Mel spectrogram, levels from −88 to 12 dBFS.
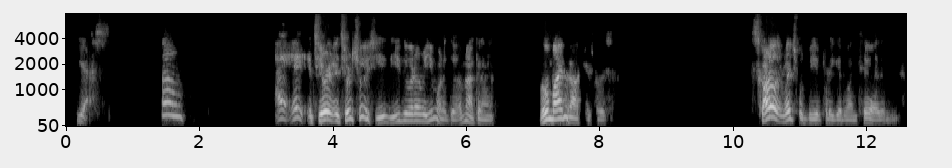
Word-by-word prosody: Yes. - - -14 0.8
Oh 320 -4 -4 1.4
I - - -6
i 320 - -8 0.3
it's - - -8
your 400 +2 +9
it's 340 - -3
your 200 +3 +3
choice. 240 +1 -6
You 270 +4 -3
you 265 -8 -6
do 180 0 -3
whatever 180 -1 -2
you 190 +9 -5
wanna 230 -2 -9
do. 205 - -11
I'm - - -12
not 160 -8 -6
gonna 100 -2 -10 0.7
who - - +6
am 220 0 +5
I 225 +2 +8
to 255 - -1
knock 275 - -2
your - - -19 0.2
choice? - - -20 2.1
Scarlet 265 - +5
Witch 215 +3 -1
would - - -9
be 115 0 -7
a 115 - -7
pretty 110 -1 -12
good 105 0 -10
one 100 -1 -14
too, 130 -2 -5
I - - -9
didn't 105 - -18
210 Hz, 175 wpm, -22 LUFS, -, 2.1 s, your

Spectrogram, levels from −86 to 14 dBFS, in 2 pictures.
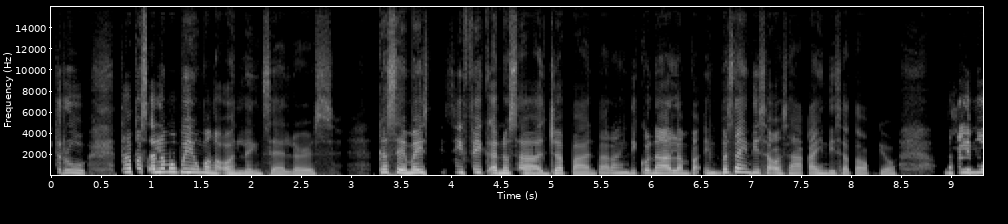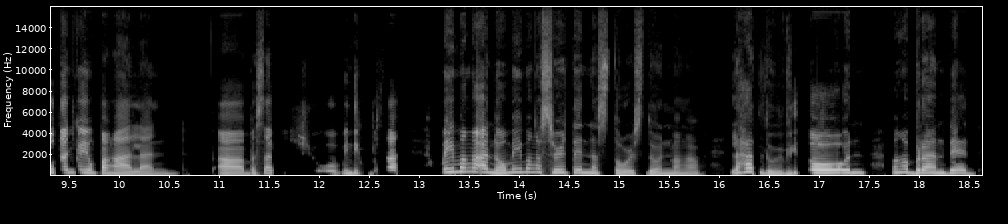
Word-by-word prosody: true. 270 -4 -4 0.4
Tapos 345 -1 0
alam 340 +2 +5
mo 355 - +7
ba 340 - +1
yung 305 -2 +3
mga 265 -5 +2
online 200 -2 -2
sellers, 175 -1 -7 0.4
kasi 300 -2 +4
may 280 +1 +5
specific 295 0 -6
ano 250 -1 +5
sa 230 -2 0
Japan 205 -3 -2
parang 255 +3 -5
hindi 240 - -6
ko 250 - -2
na 240 -1 +1
alam 230 -1 -1
pa - - -6 0.2
basta 305 +7 +2
hindi 290 -5 -2
sa 250 - -4
Osaka, 215 -2 -6
hindi 215 -1 -4
sa 200 -1 -7
Tokyo 195 0 -9 0.5
nakalimutan 285 +2 -1
ko 295 - -9
yung 260 - -4
pangalan, 195 -4 -2 0.4
ah, 210 -1 +2
basta 250 +4 -5 0.7
hindi 245 -1 -2
basta, 235 +5 -2 0.5
may 330 +2 +4
mga 365 -4 +3
ano, 260 -1 +3
may 310 +3 -2
mga 335 -2 -3
certain 285 -2 0
na 255 - -1
stores 215 -3 -3
dun 200 0 -3
mga 195 -1 -7 0.3
lahat 360 +7 +4
Louis 190 -4 -1
Vuitton 270 +3 +7 0.3
mga 290 +3 -1
branded, 260 -1 +2
250 Hz, 165 wpm, -19 LUFS, 210-285 Hz, 0.7 s, mo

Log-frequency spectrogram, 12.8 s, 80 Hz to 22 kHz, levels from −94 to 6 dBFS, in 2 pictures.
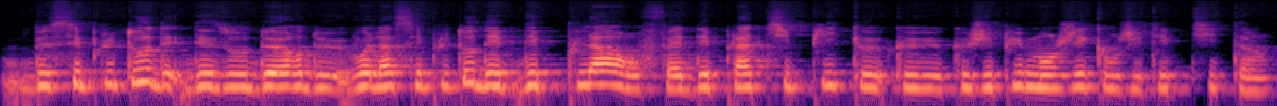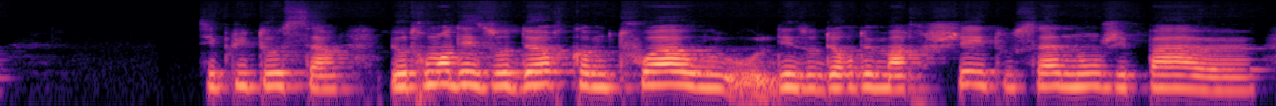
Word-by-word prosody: Bah, 235 - -3
c'est 235 +2 -3
plutôt 255 +4 -1
des 235 -3 -2
des 230 0 0
odeurs 230 +1 +3
de 215 -2 -2
voilà, 230 0 +3
c'est 235 0 -5
plutôt 235 +3 -4
des 235 0 +2
des 240 0 -1
plats 240 +1 +2
en 205 - -2
fait, 200 0 -4
des 220 +2 0
plats 225 0 0
typiques 225 0 -6
que 210 -1 -3
que 200 +2 -6
j'ai 215 +1 -3
pu 235 +2 -5
manger 215 0 -1
quand 210 -2 -6
j'étais 200 +1 -8
petite. 210 0 -13 1.2
C'est 225 - -4
plutôt 235 0 -1
ça. 205 -4 -3 0.2
Mais 225 - +3
autrement 250 +3 +6
des 245 -2 +1
odeurs 245 +2 +3
comme 230 -2 0
toi 250 +1 +6
ou 220 -3 -1
des 220 -1 +1
odeurs 215 +1 0
de 225 - +1
marché 210 +4 -1
et 245 - -6
tout 225 -3 -11
ça, 230 +1 0
non 225 0 0
j'ai 220 -1 -5
pas, 210 -2 +1
heu, 185 0 -5
225 Hz, 220 wpm, -21 LUFS, 215-235 Hz, 1.2 s, autrement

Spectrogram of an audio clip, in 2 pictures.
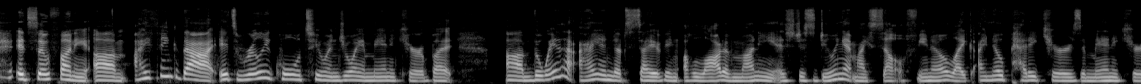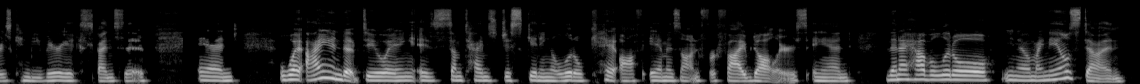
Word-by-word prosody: it's 235 -2 +6
so 240 -1 +5
funny, 215 -9 +3
um, 185 -5 +3
I 265 +7 0
think 365 +2 -2
that 225 -9 +7
it's 230 0 +2
really 245 +8 +2
cool 235 -5 +1
to 210 0 -2
enjoy 190 +1 0
a - - -1
manicure, 175 -2 -2
but, 170 -1 -2 0.5
um, 185 -2 +2
the 205 - +3
way 235 +10 0
that 360 -1 -2
I 195 +5 -1
end 215 -3 +2
up 175 -1 -2
saving 175 -1 0
a 170 - -3
lotta 175 +2 +1
money 165 0 -1
is 170 +1 -4
just 175 -1 -5
doing 185 +8 0
it 235 - -1
myself, 165 0 -6
you 170 - -3
know, 180 +3 +1
like, 160 -4 -2
I 190 - -3
know 210 +2 +1
pedicures 175 -3 -3
and 165 0 -2
manicures 165 0 -2
can 175 +1 -5
be 160 -2 -4
very 175 +1 +1
expensive, 165 +1 -5 0.5
and 180 -2 0 0.4
what 215 +1 +5
I 255 +7 +3
end 270 -8 +4
up - - +4
doing 180 -1 +2
is 175 0 -3
sometimes 185 -2 -3
just 175 0 -3
getting 175 -3 +1
a 160 - -1
little 170 -1 +1
kit 190 +1 -3
off 165 +1 -3
Amazon 175 -2 -2
for 170 -2 -9
$5, 155 - -1
and 165 -2 -2 0.3
then 215 +2 +2
I 230 - +3
have 225 0 +2
a - - +1
little 210 -2 +4
you 205 - -3
know, 185 -2 0
my 185 0 -1
nails 265 +8 +1
done, 140 - -3
180 Hz, 185 wpm, -23 LUFS, 170-205 Hz, 0.5 s, that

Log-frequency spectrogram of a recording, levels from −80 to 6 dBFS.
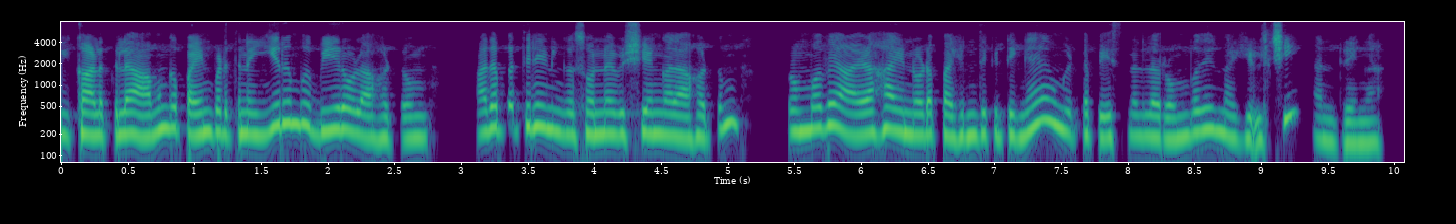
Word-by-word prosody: காலத்துல 195 0 +2
அவுங்க 240 +6 +2
பயன்படுத்தின 205 -1 +1
இரும்பு 280 -1 +3
பீரோல் 230 -2 +2
ஆகட்டும் 175 +1 -3 0.5
அதப் 245 0 +1
பத்தின 255 +1 +1
நீங்கச் 200 -3 -2
சொன்ன 200 0 +2
விஷயங்கள் 200 -1 0
ஆகட்டும் 185 +11 -1 0.4
ரொம்பவே 240 +4 +3
அழகா 210 +4 +1
என்னோட 200 -1 +2
பகிர்ந்துக்கிட்டீங்க. 190 +1 -1 0.2
உங்கட்ட 205 -6 -1
பேசினதுல 185 +1 -2
ரொம்பவே 210 +6 +1
மகிழ்ச்சி. 175 - -2 0.2
நன்றிங்க. 150 -2 -3
200 Hz, 125 wpm, -22 LUFS, 180-220 Hz, 0.5 s, இரும்பு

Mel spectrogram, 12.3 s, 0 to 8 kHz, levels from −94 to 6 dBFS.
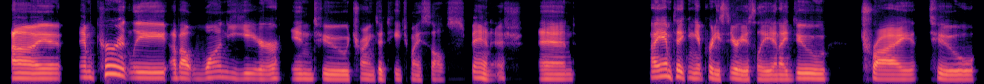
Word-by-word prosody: I 140 -1 +6 0.2
am 170 -2 -2
currently 155 - +2
about 145 -2 0
1 155 +6 -5
year 135 -1 -3
into 125 -2 -2
trying 130 -1 -6
to 130 - -2
teach 120 +3 -11
myself 115 0 -10
Spanish, 135 -8 -6 0.2
and, 125 0 +1 0.9
I 170 - +3
am 195 +1 +5
taking 160 -5 +1
it 135 - -1
pretty 140 -7 0
seriously, 115 -2 -1
and 120 - -2
I 120 - +3
do 130 +1 0 0.4
try 120 0 +3 0.2
to, 120 -3 -2
130 Hz, 115 wpm, -24 LUFS, 120-145 Hz, 0.9 s, I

